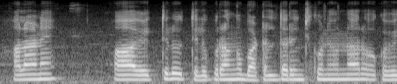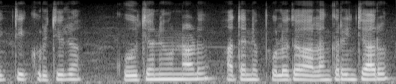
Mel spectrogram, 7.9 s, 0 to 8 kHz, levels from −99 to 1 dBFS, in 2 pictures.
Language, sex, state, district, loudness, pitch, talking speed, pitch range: Telugu, male, Telangana, Mahabubabad, -15 LUFS, 175 Hz, 120 wpm, 165-180 Hz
